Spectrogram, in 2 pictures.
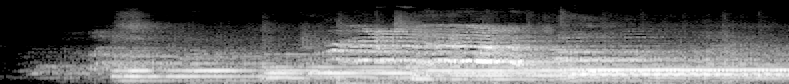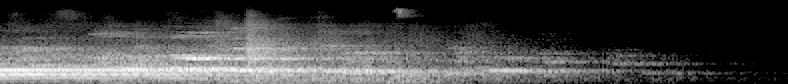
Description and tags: The break bell in the school
Germany, Essen, bell, school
